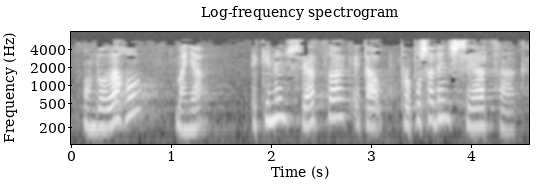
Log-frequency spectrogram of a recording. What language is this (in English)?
Basque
